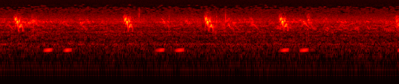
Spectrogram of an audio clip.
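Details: A Eurasian hoopoe's morning call: soft, low, hollow double hoots, 'oop-oop', about every one and a half seconds, with other small birds chipping high and thin in the background.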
